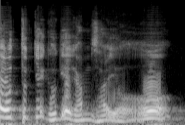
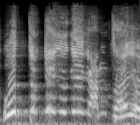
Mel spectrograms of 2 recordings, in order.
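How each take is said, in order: First: Said in the usual way. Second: 어떻게 shot up high in disbelief; incredulous high question. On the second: Shown as a demonstration. Congregation doubting, 어떻게 squealed high. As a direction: squeal 어떻게 like you can't believe it.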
